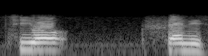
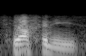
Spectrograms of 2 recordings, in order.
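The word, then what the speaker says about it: Theophanes: سب سے پہلے حضرت اقدس محمد رسول اللہ پر ایپیلیپسی کا الزام لگانے والا شخص ایک بیزنٹائن ہسٹورین تھیوفینس تھا. تھیوفینیز اس کا تلفظ ہوگا.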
